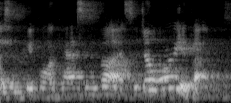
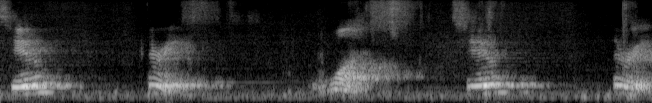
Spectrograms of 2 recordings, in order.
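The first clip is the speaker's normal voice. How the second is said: dance count call; 2 semitones higher, slower than usual. Shown as a demonstration. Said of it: "now we'll be doing a slow box".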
